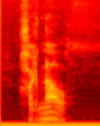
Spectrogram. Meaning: shrimp, arthropod of the suborder Pleocyemata, especially of the infraorder Caridea
- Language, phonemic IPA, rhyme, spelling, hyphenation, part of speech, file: Dutch, /ɣɑrˈnaːl/, -aːl, garnaal, gar‧naal, noun, Nl-garnaal.ogg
